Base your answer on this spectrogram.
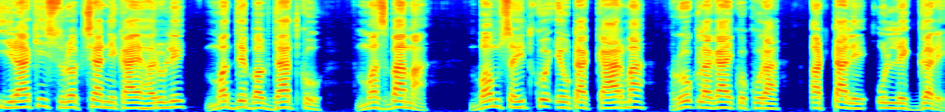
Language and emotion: Nepali, neutral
